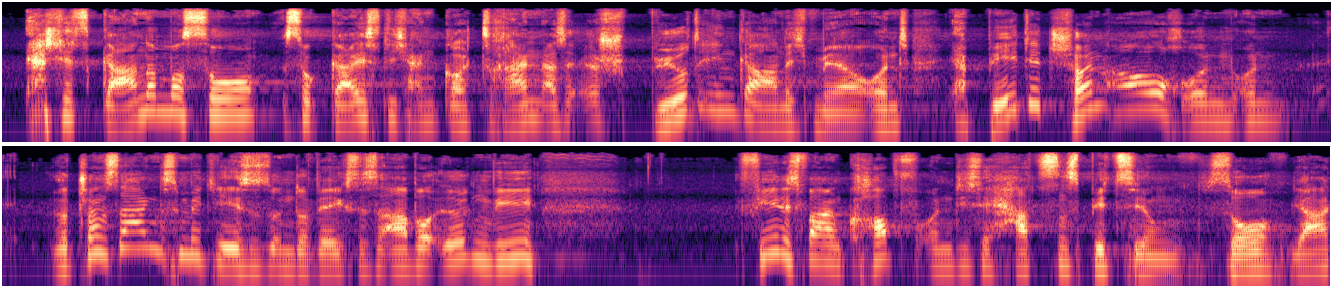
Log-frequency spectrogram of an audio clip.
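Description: A man preaching a sermon as pastor, telling stories in a lively way with casual asides. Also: mid-range voice. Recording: long hall reverb.

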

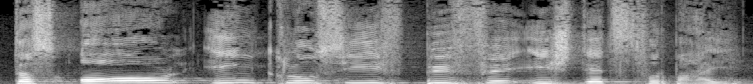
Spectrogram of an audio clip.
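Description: A man's voice: very high voice, very animated, slow, darkish tone, full character voice. A preacher voicing a stern mother eagle who lays down firm rules for her chicks in a sermon story. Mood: firm, scolding. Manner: firm, emphatic announcing.

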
